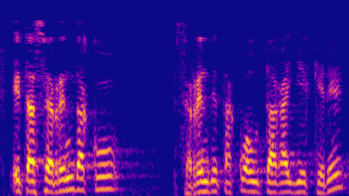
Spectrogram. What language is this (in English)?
Basque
